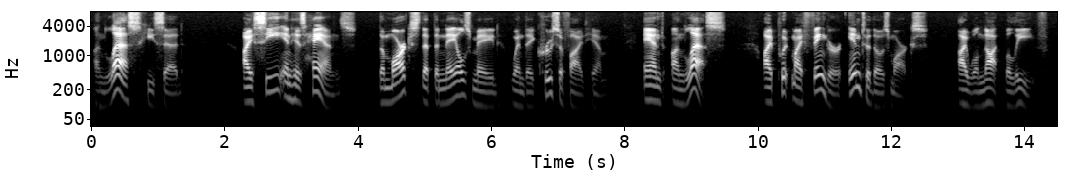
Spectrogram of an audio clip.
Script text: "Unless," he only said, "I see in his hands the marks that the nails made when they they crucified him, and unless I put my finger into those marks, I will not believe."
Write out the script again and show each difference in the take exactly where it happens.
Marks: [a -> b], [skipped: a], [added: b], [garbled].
"Unless," he [skipped: only] said, "I see in his hands the marks that the nails made when they [skipped: they] crucified him, and unless I put my finger into those marks, I will not believe."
